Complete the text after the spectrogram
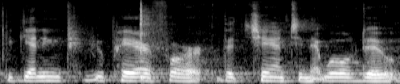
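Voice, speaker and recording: A fairly low-pitched woman with vocal fry and fairly even intonation, at a fairly slow pace, with audible room echo. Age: old. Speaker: minister's assistant giving a dharma talk. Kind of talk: dharma talk. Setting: temple service with congregation. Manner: conversational, some halting restarts.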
